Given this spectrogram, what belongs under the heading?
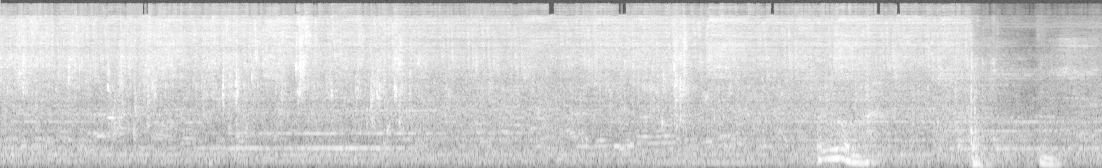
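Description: Tap water runs steadily into a kitchen sink for several seconds, a continuous close rushing stream with faint clinks and brief voices underneath toward the end.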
